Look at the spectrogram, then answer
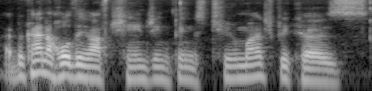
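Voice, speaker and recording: A man's voice: mid-range voice, a little fast, darkish tone, no echo, clean studio sound. A man from Canada, talking casually as a guest in a podcast interview. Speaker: podcast guest, travel website creator.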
